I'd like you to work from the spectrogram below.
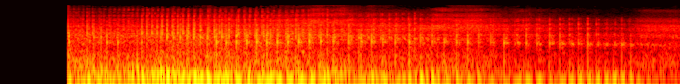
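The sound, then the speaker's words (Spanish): A deep, gravelly creature growl comes from the end of a hallway, rattling steadily for several seconds with a rough, pulsing texture, then loosening into slower throbs as it trails off. No voices are heard. “Un gruñido viene desde el fondo.”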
